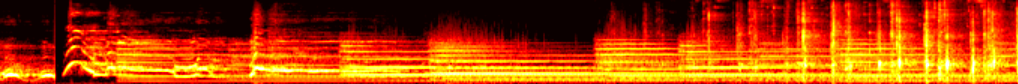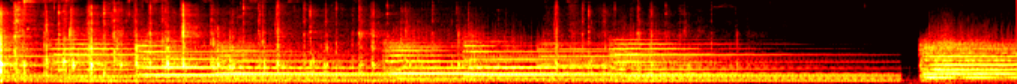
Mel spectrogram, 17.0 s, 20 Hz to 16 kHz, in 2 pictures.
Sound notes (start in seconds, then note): 0.0 dog yelping; 4.3 chiming clock; 5.7 horse racing past, outside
